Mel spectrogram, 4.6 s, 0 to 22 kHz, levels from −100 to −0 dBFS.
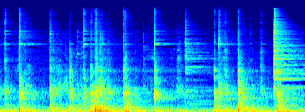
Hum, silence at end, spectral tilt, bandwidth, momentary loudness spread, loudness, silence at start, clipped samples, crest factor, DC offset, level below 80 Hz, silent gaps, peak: none; 0 s; -6 dB/octave; 16.5 kHz; 14 LU; -35 LUFS; 0 s; under 0.1%; 24 dB; under 0.1%; -36 dBFS; none; -10 dBFS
